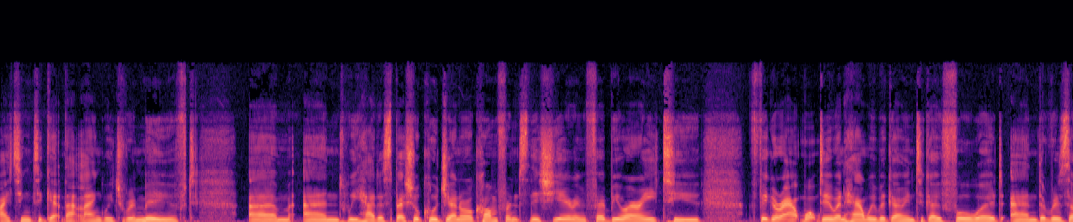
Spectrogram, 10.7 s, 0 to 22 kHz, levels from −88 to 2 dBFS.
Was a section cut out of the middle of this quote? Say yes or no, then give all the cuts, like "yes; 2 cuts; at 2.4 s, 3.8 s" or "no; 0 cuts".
yes; 2 cuts; at 7.4 s, 8.2 s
